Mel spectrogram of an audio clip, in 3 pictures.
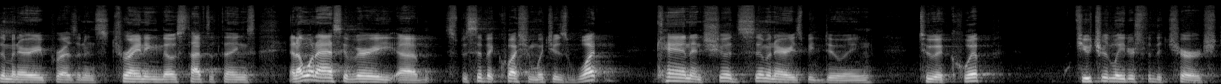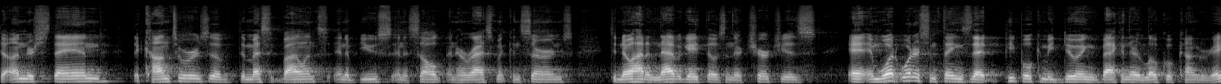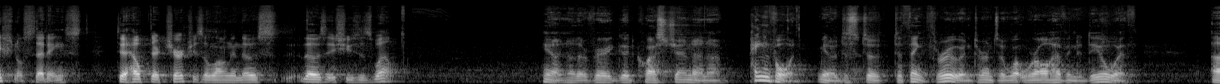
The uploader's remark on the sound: at the Southern Baptist Convention Pre-Conference in Dallas, Texas, on June 9, 2018.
